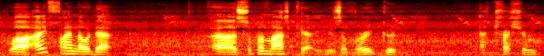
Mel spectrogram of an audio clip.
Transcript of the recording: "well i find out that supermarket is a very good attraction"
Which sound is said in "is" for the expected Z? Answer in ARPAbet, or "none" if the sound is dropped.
Z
